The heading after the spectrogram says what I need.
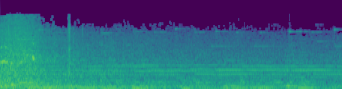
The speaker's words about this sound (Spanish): Ve el coche de Iván girando en una esquina y lo sigue. Es un Pontiac rojo.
